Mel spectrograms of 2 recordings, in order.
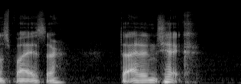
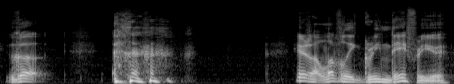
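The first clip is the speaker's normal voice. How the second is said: ordinary talk, nothing marked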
